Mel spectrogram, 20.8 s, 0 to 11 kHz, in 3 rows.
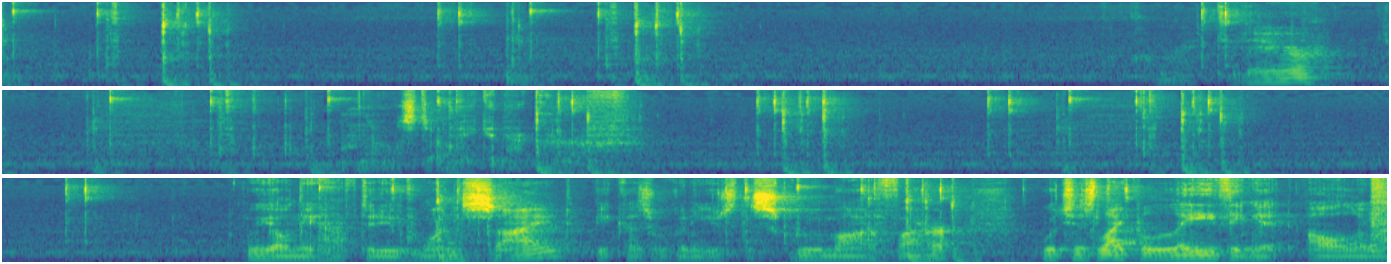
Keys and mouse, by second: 0.8 e, 1.2 g, 2.7 click, 3.2 e, 3.4 g, 9.5 e, 10.0 g, 10.8 e, 11.1 g, 12.4 click, 12.8 e, 13.0 g, 15.5 click, 16.0 e, 16.5 g, 18.3 e, 18.6 g.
